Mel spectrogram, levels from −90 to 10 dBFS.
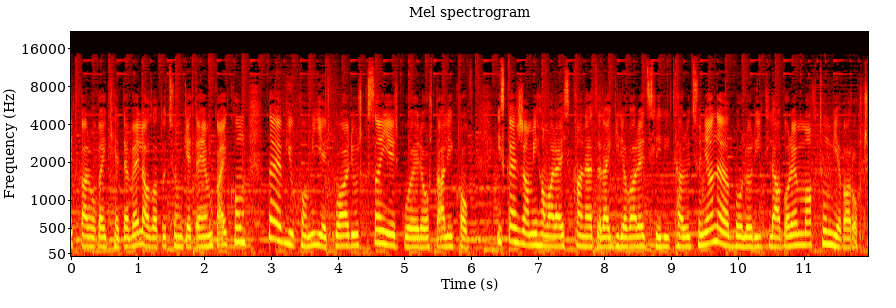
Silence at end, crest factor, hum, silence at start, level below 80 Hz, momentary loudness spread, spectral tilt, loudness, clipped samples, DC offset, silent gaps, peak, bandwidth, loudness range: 0 s; 14 dB; none; 0 s; -44 dBFS; 3 LU; -5 dB/octave; -18 LUFS; under 0.1%; under 0.1%; none; -4 dBFS; 15 kHz; 1 LU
